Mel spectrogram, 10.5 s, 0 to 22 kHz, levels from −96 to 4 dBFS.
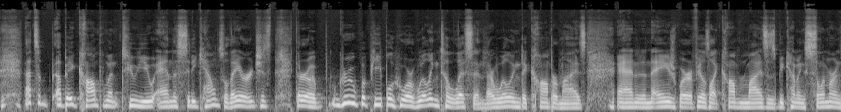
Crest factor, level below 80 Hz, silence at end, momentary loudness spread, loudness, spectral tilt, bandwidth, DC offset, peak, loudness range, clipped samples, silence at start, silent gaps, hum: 14 dB; -46 dBFS; 0 s; 5 LU; -17 LUFS; -6 dB/octave; 16.5 kHz; under 0.1%; -2 dBFS; 1 LU; under 0.1%; 0 s; none; none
